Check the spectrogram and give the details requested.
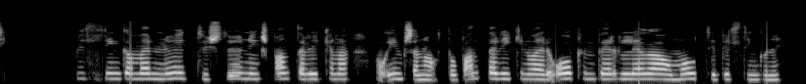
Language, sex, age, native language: Icelandic, male, 18-19, Icelandic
